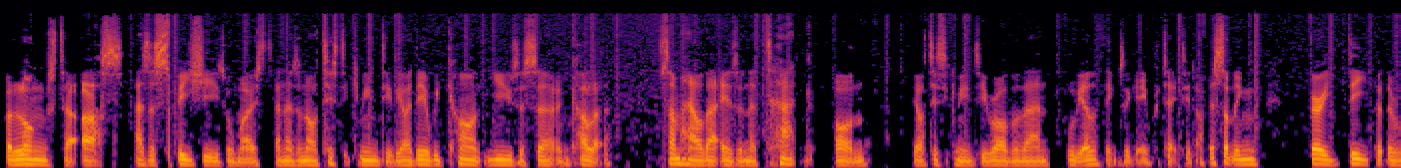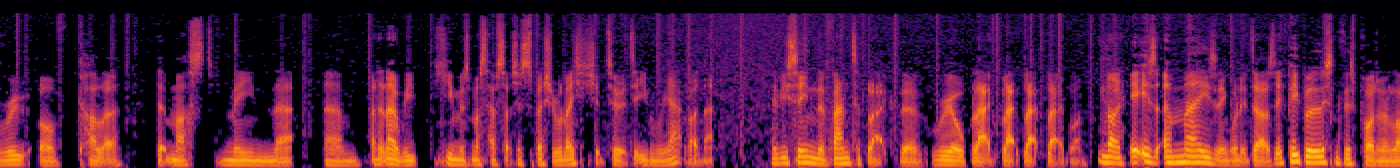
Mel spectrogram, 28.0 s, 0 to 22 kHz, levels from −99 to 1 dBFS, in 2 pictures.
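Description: Speech clip with overdone noise removal throughout: the denoiser clamps bands near its noise estimate, so the background breaks into twinkling, warbling specks and quiet parts of the speech vanish with it.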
